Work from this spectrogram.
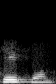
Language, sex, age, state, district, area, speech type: Hindi, female, 45-60, Bihar, Begusarai, rural, conversation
